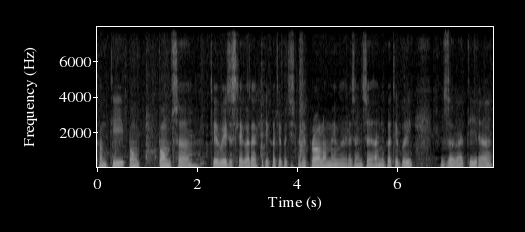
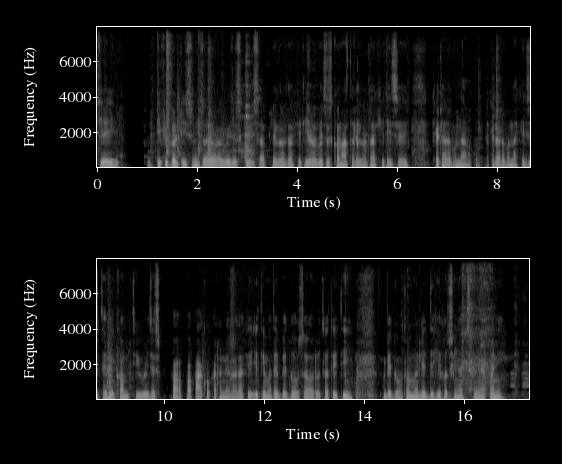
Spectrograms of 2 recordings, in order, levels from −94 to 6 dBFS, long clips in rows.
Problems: background sounds at intervals, background conversations at intervals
